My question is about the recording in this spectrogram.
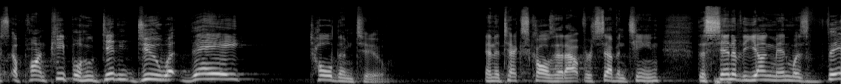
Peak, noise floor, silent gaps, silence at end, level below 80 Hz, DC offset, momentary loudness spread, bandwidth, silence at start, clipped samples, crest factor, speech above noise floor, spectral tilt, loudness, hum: -6 dBFS; -67 dBFS; none; 0 s; -64 dBFS; under 0.1%; 13 LU; 16 kHz; 0 s; under 0.1%; 18 dB; 45 dB; -3.5 dB/octave; -22 LUFS; none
